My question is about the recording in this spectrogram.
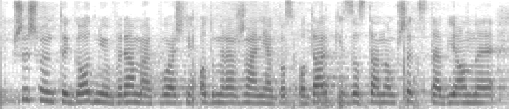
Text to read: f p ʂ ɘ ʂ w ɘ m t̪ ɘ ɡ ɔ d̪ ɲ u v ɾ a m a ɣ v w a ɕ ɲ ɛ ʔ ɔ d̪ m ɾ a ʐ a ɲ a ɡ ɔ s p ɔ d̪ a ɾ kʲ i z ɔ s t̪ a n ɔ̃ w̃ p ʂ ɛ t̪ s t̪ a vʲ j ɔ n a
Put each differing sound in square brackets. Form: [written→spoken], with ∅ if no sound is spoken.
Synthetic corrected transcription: f p ʂ ɘ ʂ w ɘ m t̪ ɘ ɡ ɔ d̪ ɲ u v ɾ a m a ɣ v w a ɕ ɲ ɛ ʔ ɔ d̪ m ɾ a ʐ a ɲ a ɡ ɔ s p ɔ d̪ a ɾ kʲ i z ɔ s t̪ a n ɔ̃ w̃ p ʂ ɛ t̪ s t̪ a vʲ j ɔ n [a→ɛ]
